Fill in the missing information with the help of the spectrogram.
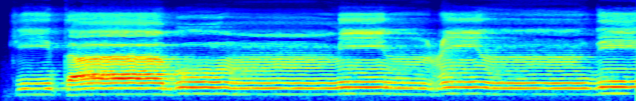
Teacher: Tahan 2 harokat, dengungan dhammah ten bertemu mim, idgham bi gunnah dengan mendengungkan pada hidung 2 harokat. Kafnya dan taknya juga perhatikan sifat hamsnya.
